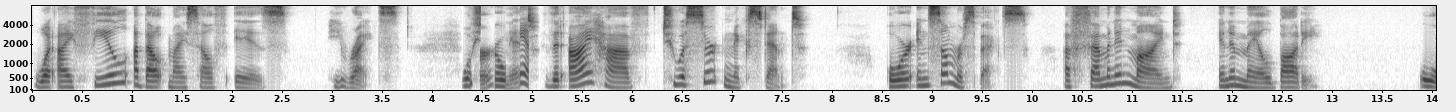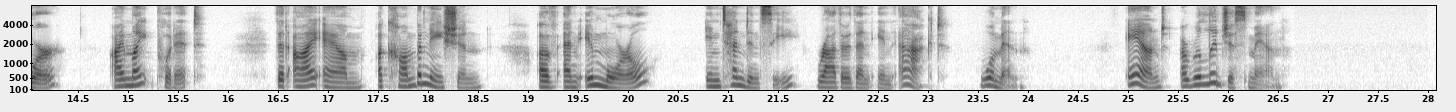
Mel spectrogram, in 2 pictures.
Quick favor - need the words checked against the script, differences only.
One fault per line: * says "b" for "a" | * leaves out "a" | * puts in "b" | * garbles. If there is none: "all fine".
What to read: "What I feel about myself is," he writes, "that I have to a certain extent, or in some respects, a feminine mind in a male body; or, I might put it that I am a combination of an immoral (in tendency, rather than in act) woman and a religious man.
* garbles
